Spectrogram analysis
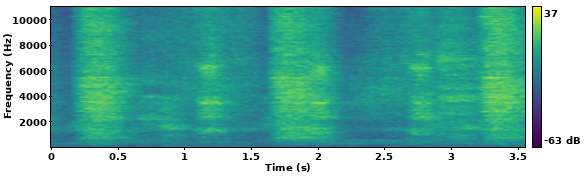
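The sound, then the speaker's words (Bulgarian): Bhastrika bellows breathing exercise: a run of about five forceful, noisy breaths, strong rhythmic bursts of air with brief pauses between them. “Бастрика. Ковашки мях, бастрика. Дишай.”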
